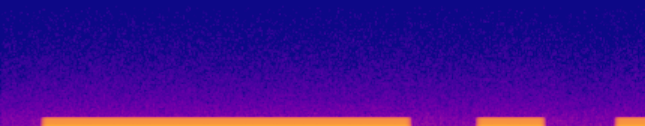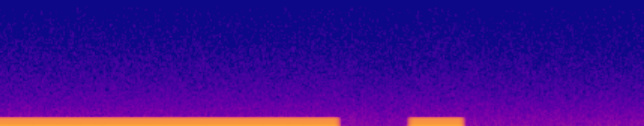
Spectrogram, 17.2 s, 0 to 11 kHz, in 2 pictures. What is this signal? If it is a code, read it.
Ship horn signal, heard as a ship's horn, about 70 Hz. 1 long, 1 short, 1 long, 1 short. At sea: I agree to be overtaken.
